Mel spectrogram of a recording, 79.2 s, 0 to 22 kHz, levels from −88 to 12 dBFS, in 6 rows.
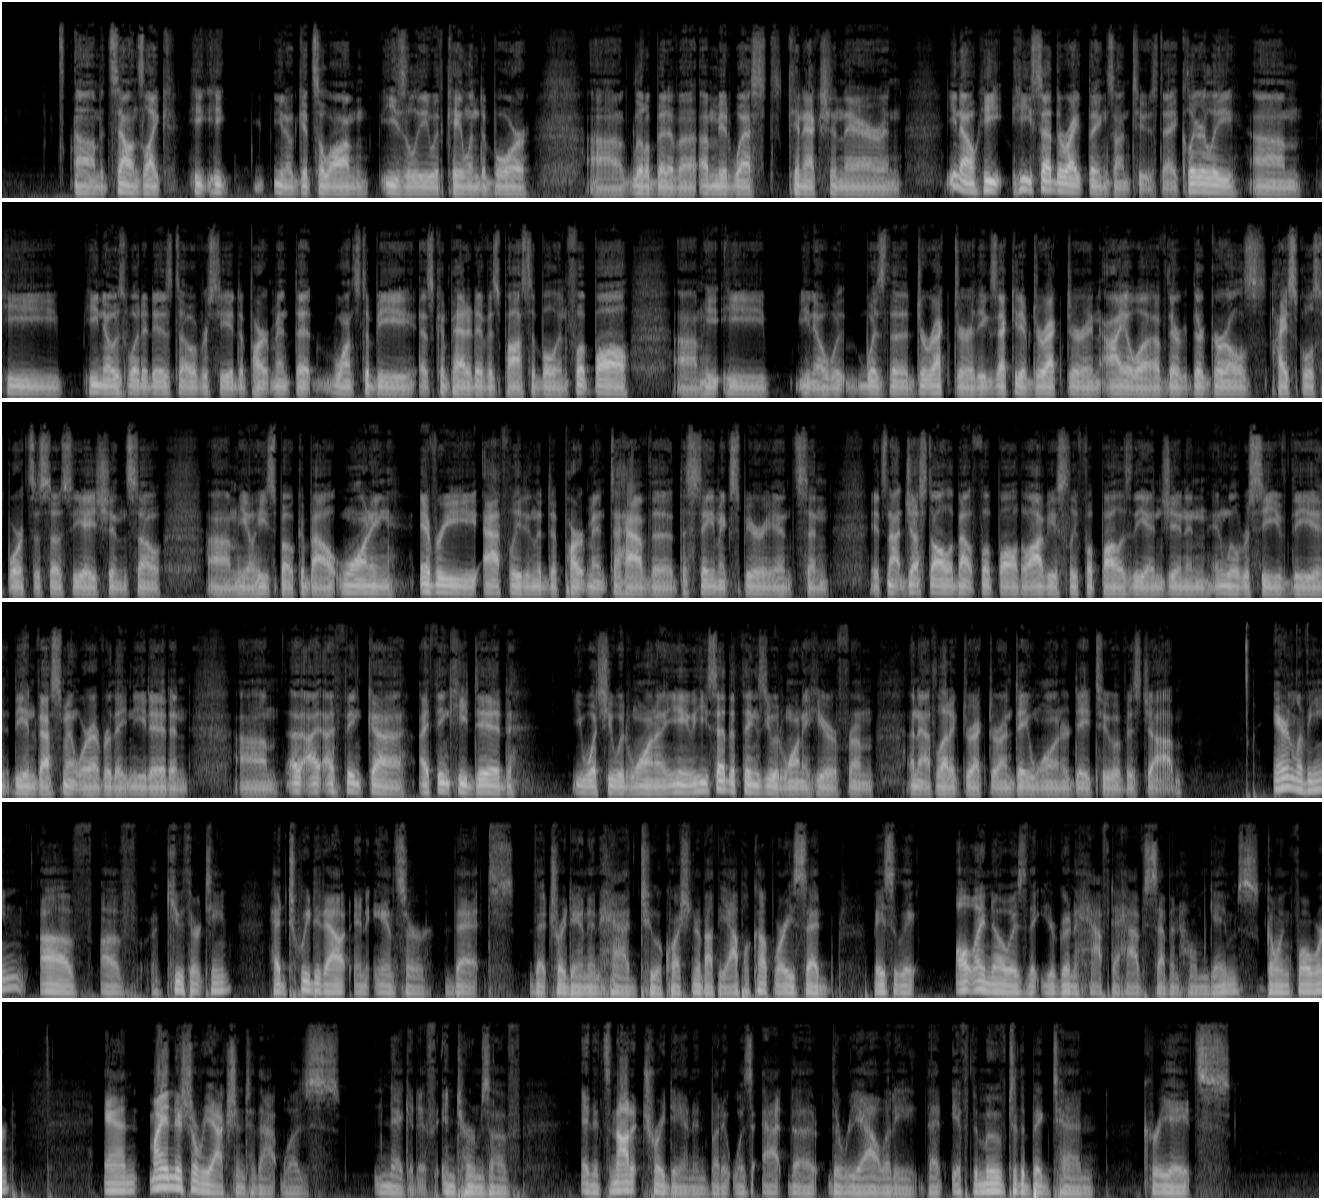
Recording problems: none

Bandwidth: 14.5 kHz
